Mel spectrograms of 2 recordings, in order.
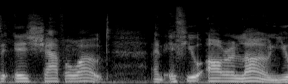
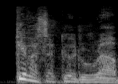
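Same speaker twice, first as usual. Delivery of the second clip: put-on Irish or Scottish sounding accent. Continuing the bit after joking about the accent, put-on Irish or Scottish accent. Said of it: "was that Scottish?".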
